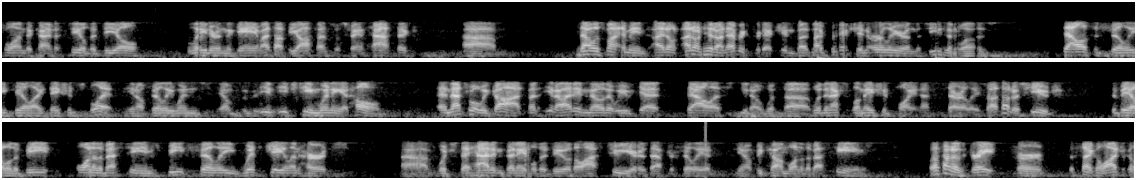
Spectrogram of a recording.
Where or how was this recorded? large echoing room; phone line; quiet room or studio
phone line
